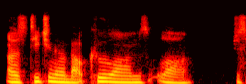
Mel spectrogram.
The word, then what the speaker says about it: Coulomb: And in English, it's pronounced Coulomb, right?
